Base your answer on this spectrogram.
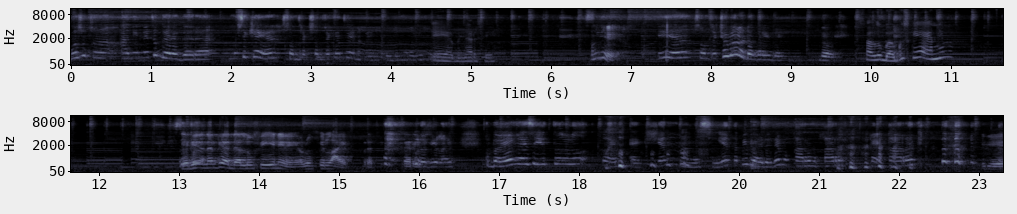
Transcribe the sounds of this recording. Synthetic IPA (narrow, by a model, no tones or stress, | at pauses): bosʊk̚saaanimɲat̪uɡaɾaɡaɾa | musɪkɲajasɔnt̪ɾɛk̚sɔnt̪ɾɛk̚ɲat̪uenak̚ant̪udiŋɾaɡit̪jabənərsɪh | ojaijasɔnt̪ɾɛk̚t͡ʃobalɔhdat̪əɾibɛ | doɾsəlalubaɡʊskajaɛnɲa | d͡ʒd͡ʒadinant̪iadalufiːninɪlufilaɪfbəɾat̪̚teɾilufilaɪfkəbajaŋlasɪːt̪ulɔklajɛkʃəkomosiat̪ːapibaadadiaməkaɾəməkaɾəkajakaɾət̪ | i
